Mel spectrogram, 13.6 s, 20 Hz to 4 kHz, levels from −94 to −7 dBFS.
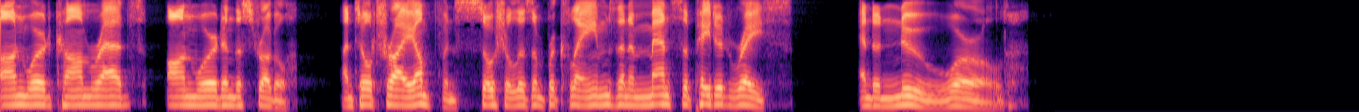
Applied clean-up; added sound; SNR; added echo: none; none; none; none.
